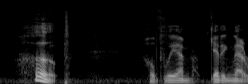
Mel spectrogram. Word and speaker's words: Hóp: Norwegians or Swedes might pronounce this word closer to hope.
